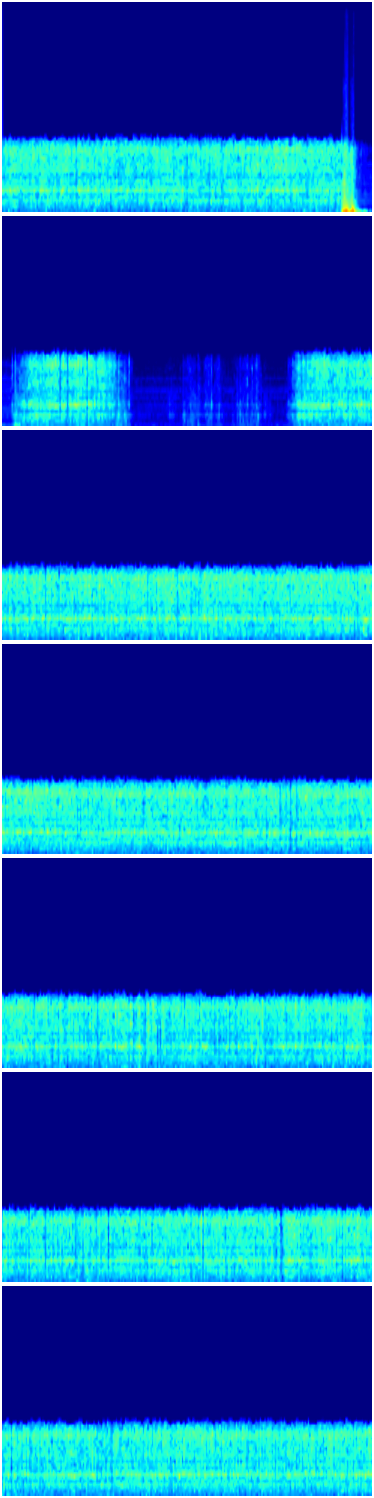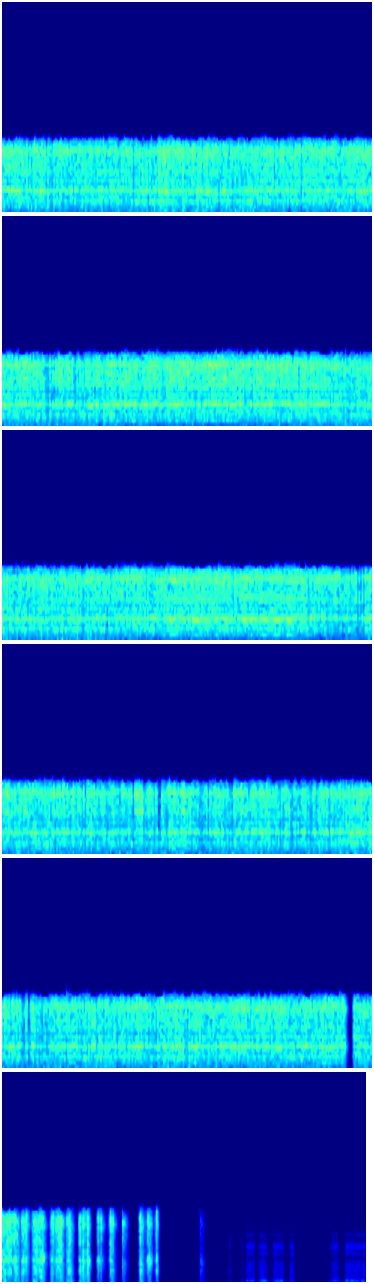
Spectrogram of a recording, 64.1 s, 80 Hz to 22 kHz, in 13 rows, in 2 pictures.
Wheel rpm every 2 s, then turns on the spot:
220, 210, 130, 50, 120, 230, 230, 230, 210, 210, 230, 240, 230, 230, 230, 220, 220, 220, 220, 220, 230, 240, 220, 220, 230, 230, 230, 230, 220, 230, 130, 0.
6-8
